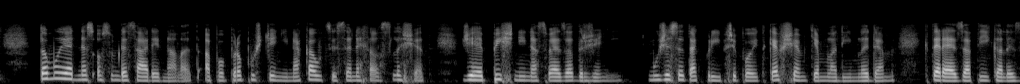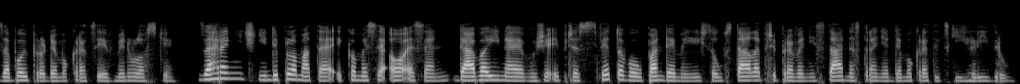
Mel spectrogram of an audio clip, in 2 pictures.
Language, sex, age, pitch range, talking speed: Czech, female, 20-39, 170-200 Hz, 165 wpm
